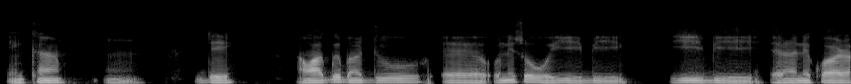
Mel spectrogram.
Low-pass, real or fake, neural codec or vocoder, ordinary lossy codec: 14.4 kHz; real; none; Opus, 16 kbps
